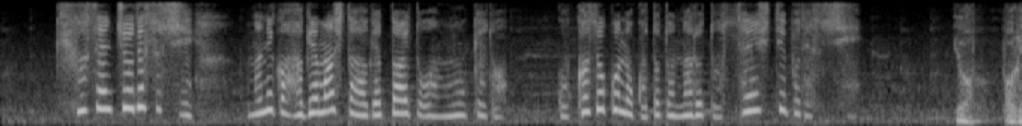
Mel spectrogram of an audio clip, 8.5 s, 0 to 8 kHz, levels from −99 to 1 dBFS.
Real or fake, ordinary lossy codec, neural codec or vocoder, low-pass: fake; none; codec, 16 kHz, 8 kbps, FunCodec, trained on Chinese and English, 25 frames a second; 7.2 kHz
